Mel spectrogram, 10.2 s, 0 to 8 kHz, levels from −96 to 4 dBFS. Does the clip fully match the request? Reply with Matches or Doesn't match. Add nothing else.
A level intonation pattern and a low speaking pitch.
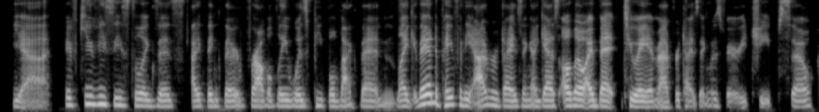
Doesn't match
